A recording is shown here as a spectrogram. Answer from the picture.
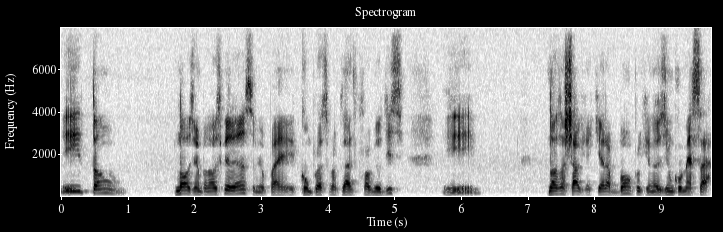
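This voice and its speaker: Pausing long and often, a man talks at a moderate pace and medium pitch in a dark, mellow tone with lively intonation. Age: 60s. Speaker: pioneer shopkeeper interviewee. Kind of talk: oral history interview.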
